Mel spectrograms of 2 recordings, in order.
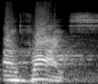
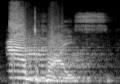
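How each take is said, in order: First: The stress is on the second syllable. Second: The stress is on the first syllable. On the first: It is used as a verb. "the stress moves to the second syllable" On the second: It is used as a noun. "The stress is on the first when we're looking at it as a noun"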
